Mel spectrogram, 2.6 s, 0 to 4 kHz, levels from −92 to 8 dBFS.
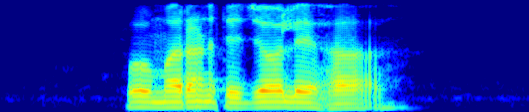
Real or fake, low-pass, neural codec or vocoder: fake; 3.6 kHz; vocoder, 44.1 kHz, 80 mel bands, Vocos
